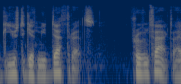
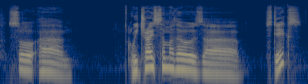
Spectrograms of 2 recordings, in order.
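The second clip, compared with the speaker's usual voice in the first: a light, higher imitation of a Mexican accent, rising high on "sticks"; a shy worker in a lightly imitated Mexican accent asking for a taste; 3 semitones higher, much slower than usual. Workers asking to taste the antelope sticks, lightly imitated Mexican accent. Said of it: "It was four Mexican dudes".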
